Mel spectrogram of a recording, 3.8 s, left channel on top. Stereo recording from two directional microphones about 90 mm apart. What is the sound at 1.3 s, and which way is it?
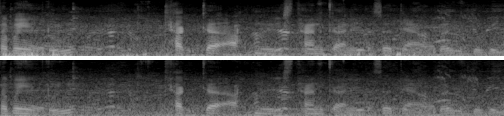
Speech, 10° right (ahead or behind).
